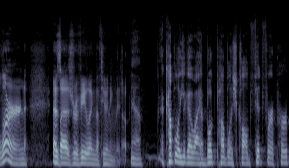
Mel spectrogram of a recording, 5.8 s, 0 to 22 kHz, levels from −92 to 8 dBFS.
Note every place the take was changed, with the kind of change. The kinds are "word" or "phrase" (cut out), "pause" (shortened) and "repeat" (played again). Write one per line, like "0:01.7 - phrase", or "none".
0:01.2 - word
0:02.0 - word
0:02.4 - word
0:03.6 - word
0:04.0 - word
